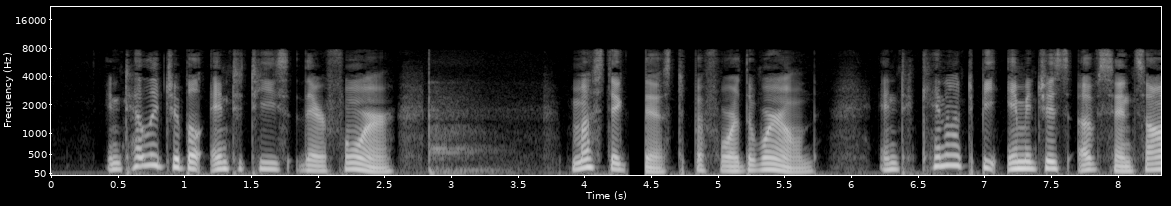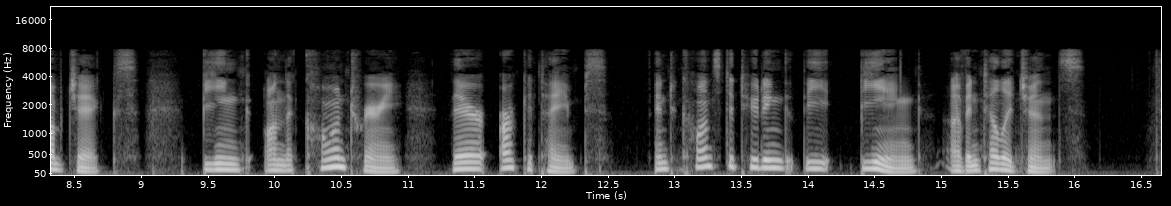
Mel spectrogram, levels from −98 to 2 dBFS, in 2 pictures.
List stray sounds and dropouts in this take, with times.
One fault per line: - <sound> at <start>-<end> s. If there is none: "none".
- thud at 2.8-3.5 s
- dropout at 4.3-4.5 s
